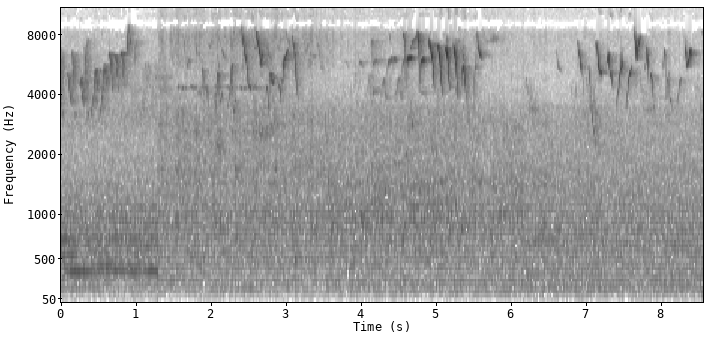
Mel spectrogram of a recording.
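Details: Yellow Warbler, likely a male, at Mount Auburn Cemetery, Cambridge, Massachusetts, singing bright, high, rapid loud warbles in bursts, with other birds chirping steadily in the background.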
